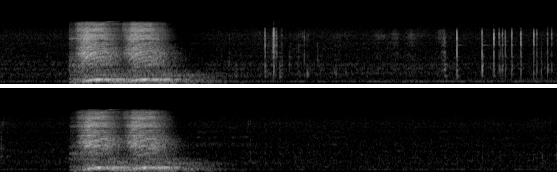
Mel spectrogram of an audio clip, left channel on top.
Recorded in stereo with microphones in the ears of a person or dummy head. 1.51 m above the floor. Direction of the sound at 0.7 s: 75° left (ahead or behind).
